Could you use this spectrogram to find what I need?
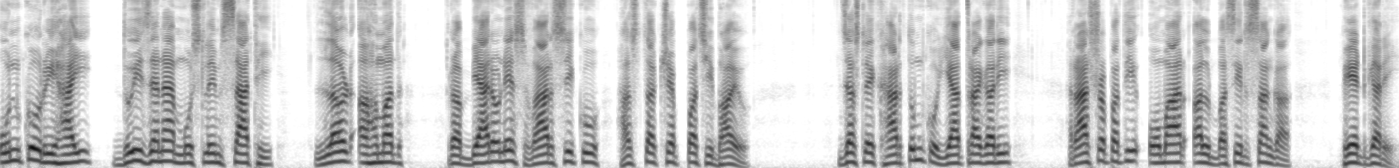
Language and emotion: Nepali, neutral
